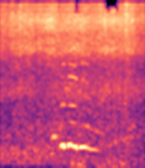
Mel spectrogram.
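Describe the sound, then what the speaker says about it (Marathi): Sea water surging and splashing against shoreline rocks at Khavane Beach, a brief swell of wash over steady wind and surf noise, with people talking nearby. "हे सगळे रॉक्सवरती असे पाणी आपटते आणि अंगात उडते आमचं"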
